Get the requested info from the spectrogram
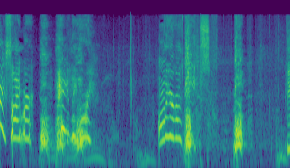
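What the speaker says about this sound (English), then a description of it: "He just likes to bark." Several dogs bark and yip close by in short, sharp bursts with whiny, whimpering tones between them, separated by brief quiet gaps.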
